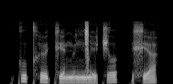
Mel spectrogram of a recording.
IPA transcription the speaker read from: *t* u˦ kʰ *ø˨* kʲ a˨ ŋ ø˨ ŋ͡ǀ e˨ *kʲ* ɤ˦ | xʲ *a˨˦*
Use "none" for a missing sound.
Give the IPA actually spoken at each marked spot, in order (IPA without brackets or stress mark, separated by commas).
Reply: k, ø˨, t͡ʃ, a˨˦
